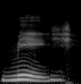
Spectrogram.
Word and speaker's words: mille: Now, when we come to 1,000, you have me. Me. Ye must sound at the end of that word.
